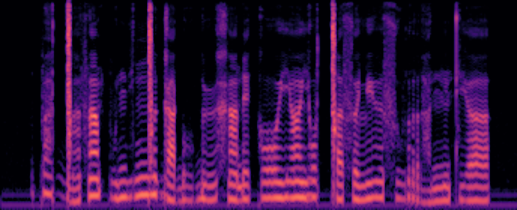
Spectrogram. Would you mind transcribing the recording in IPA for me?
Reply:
p a̤˦ ɡ͡ǀ ã˨ s ã˦ p ṳ˧ nʲ e̤˦ ŋ͡ǀ ɨ˦ ɡ a˨ ɠ o̤˧ ɠ ʉ˨˦ x ã˧ ɗ e˧ k oː˦ j ɐ̃ː˦ j o˦ ǀ ɐ˧ s ɵ˧ lʲ ɨː˦ s ṳ˦ r a̤˧ nʲ ɐ̃˧ tʲ ɐː˧

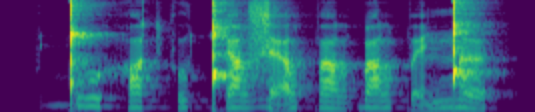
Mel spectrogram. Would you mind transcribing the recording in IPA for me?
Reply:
ɡ͡ǃ u h ɔ t͡sʼ u ǃʼ e lˠ z ḛ lˠ p œ lˠ ɓ œ lˠ p ḛ ŋ͡ǃ ə

